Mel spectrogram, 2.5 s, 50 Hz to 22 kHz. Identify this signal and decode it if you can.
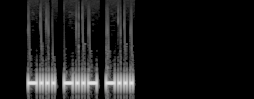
Morse code, heard as a keyed tone, about 40 wpm, 700 Hz. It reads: BXB
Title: USA Call Sign Postfixes - 3 Letters 40wpm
